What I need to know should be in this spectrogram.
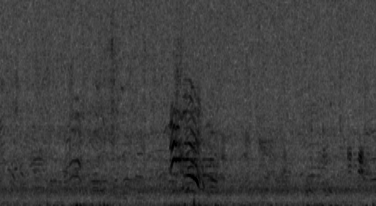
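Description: Children's voices chatter faintly in the distance.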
